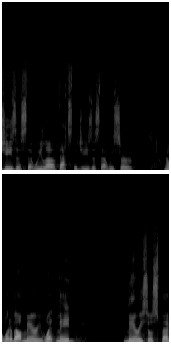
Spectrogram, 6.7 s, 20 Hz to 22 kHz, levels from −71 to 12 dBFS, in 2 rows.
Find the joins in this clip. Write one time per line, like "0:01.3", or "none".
none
